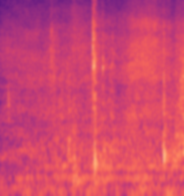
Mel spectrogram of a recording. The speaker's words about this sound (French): On va prendre du vin blanc parfumé qu'on va déglacer. On entend le bruit du déglaçage.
